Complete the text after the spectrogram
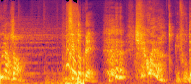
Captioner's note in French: rires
